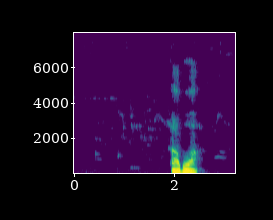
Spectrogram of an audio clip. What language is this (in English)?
Santali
